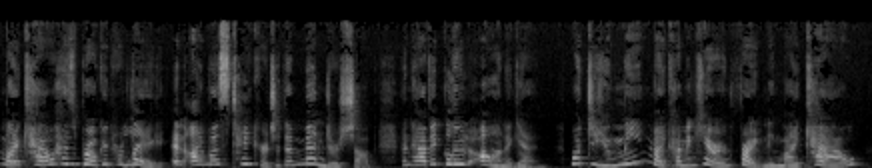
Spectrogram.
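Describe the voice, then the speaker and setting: A woman's voice: very high voice, lively intonation, moderate pace, few pauses, fairly bright tone, voice pushed up. A woman voicing a vexed little china milkmaid in a storybook, scolding angrily in exclamations. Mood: angry, scolding.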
